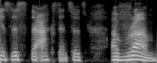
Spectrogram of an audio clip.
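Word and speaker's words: אַבְרָם: this the accident so of rum it's not Avram it's of rum because the cotton is right above this syllable right here this last syllable okay and because this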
